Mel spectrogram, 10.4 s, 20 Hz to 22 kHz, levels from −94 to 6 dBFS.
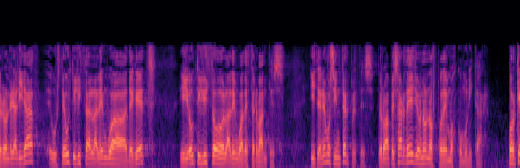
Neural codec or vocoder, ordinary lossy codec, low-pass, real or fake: codec, 16 kHz, 8 kbps, FunCodec, trained on LibriTTS, 25 frames a second; none; 7.2 kHz; fake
